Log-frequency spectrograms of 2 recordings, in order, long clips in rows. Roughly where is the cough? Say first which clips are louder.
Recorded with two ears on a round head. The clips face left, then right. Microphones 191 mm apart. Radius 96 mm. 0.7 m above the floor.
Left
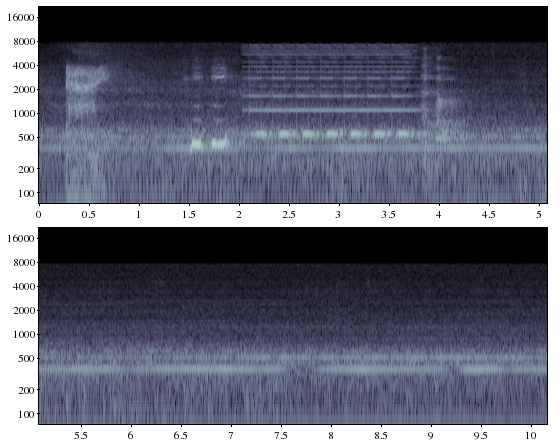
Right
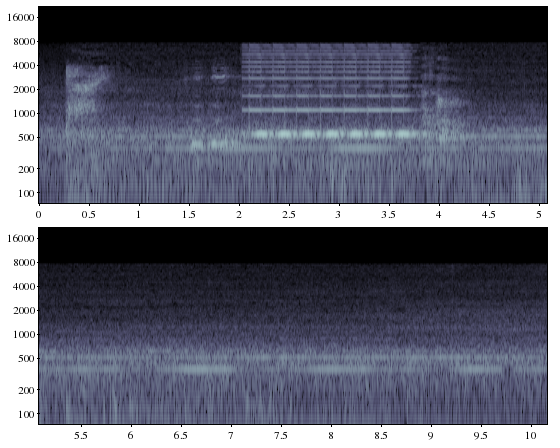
Left 2 dB; left.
